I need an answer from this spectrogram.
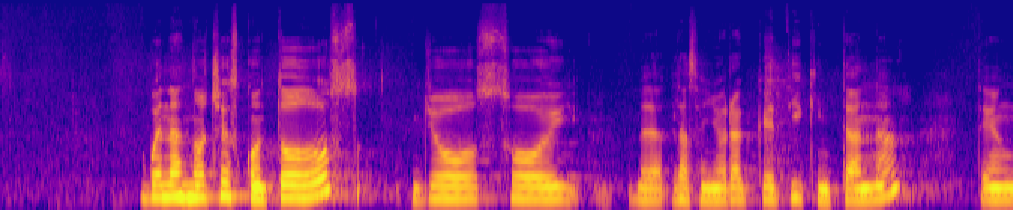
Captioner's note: speaking in foreign language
